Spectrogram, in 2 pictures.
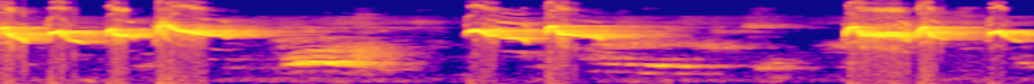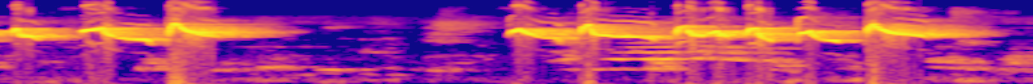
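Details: Buxtomi white-eye song used as a lure to prompt a bird to sing: bursts of high, thin, downslurred chirps strung rapidly in groups of four or five, separated by short pauses, with faint softer notes between.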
